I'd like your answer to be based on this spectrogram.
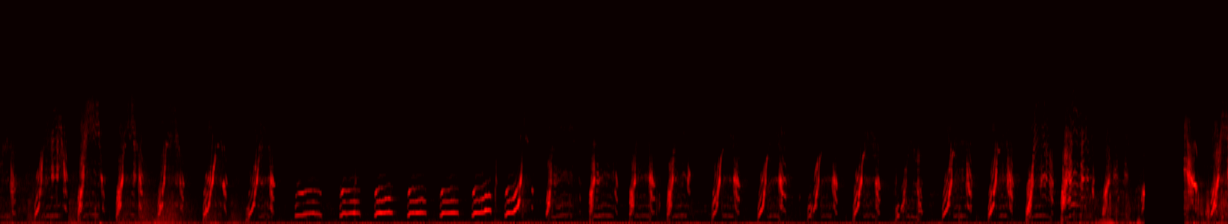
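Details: Continuous rapid high-pitched squeals and shrill chirping cries from a baby monkey in Cambodia; sustained distress crying.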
